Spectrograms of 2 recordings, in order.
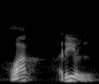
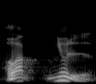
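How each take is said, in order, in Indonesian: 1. Dibaca dengan k lalu r di tengah. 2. Dibaca dengan k lalu n di tengah. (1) "Hwak Ryul ya tulisannya" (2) "Yang pertama sebenarnya bacanya"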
